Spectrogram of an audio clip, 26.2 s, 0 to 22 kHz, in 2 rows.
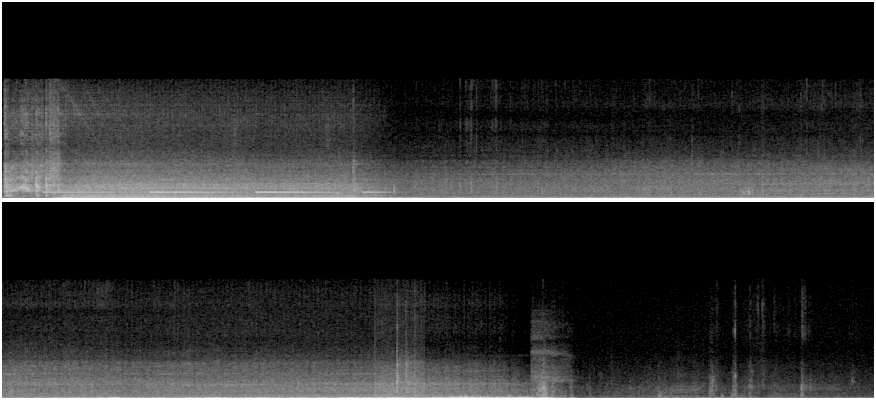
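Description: A car engine starts and revs, with a repeated electronic chime over it, then settles to a steady idle. From about fourteen seconds in, a louder low engine rumble builds as the car drives, then cuts off abruptly about 21 seconds in.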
